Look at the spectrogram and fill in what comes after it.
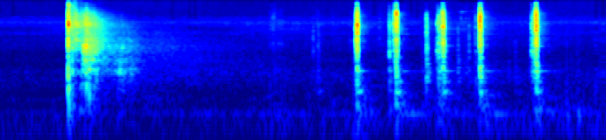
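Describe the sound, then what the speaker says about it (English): Rifle shots with Federal High Velocity Match ammunition: one sharp crack with a decaying tail, then after a pause a quick string of six close, loud reports in an uneven rhythm. "Now we're shooting some Federal High Velocity Match."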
